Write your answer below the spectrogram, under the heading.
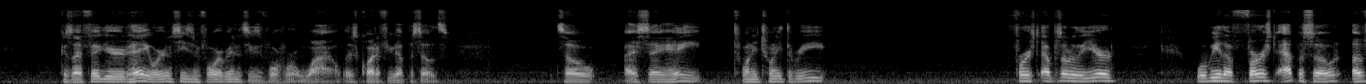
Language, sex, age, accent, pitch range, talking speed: English, male, 20-39, American, 110-135 Hz, 160 wpm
